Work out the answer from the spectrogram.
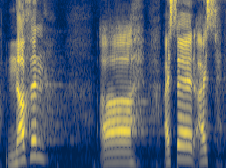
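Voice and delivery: high, loud, panicky stammer; hammed-up awkward cover-up; mock flustered denial. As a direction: act caught out and fumbling for an answer. Acting caught out before a crush.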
